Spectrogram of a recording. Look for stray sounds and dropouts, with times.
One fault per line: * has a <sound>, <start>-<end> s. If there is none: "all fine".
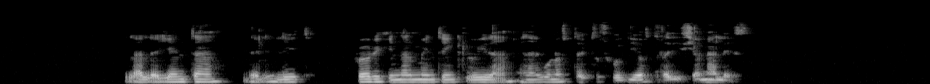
all fine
